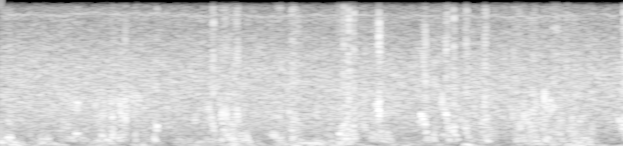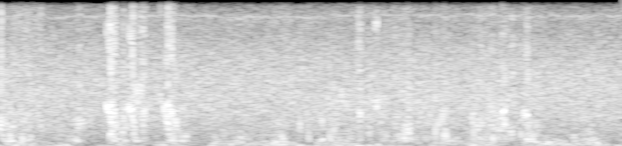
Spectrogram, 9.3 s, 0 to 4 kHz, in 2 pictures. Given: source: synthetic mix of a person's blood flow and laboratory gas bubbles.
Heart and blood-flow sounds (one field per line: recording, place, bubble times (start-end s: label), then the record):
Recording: Doppler ultrasound of blood flow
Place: precordium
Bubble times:
0.00-0.12 s: bubbles
0.43-0.63 s: bubbles
0.67-1.10 s: bubbles
1.12-1.22 s: bubbles
1.40-1.50 s: bubbles
1.54-2.27 s: bubbles
2.35-2.40 s: bubbles
2.54-3.00 s: bubbles
3.12-3.76 s: bubbles
3.83-4.48 s: bubbles
4.61-5.01 s: bubbles
5.06-5.33 s: bubbles
5.43-5.81 s: bubbles
5.85-6.12 s: bubbles
6.45-6.55 s: bubbles
6.72-6.85 s: bubbles
6.88-8.13 s: bubbles
8.17-8.74 s: bubbles
9.31-9.35 s: bubbles
From the record:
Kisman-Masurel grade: 343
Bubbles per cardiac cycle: rolling drumbeat, 9 or more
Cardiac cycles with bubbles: 100%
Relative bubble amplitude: loud (0.450 to 0.775)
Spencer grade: 3 (all of the cardiac periods contain showers or single bubble signals, but not dominating or overriding the cardiac motion signals)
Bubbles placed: anywhere in the cardiac cycle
